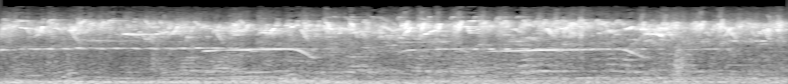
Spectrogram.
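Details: Local Konin (brown-throated sunbird), used as contest-training playback, sings a dense, high, rapid twittering chatter without pause; a steady thin whistled tone recurs twice in the background.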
